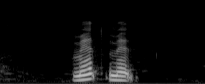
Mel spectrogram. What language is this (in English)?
Santali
